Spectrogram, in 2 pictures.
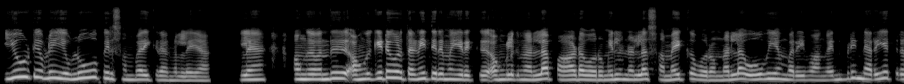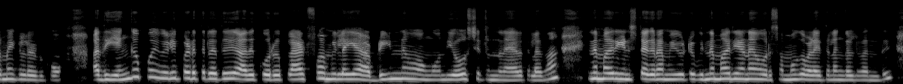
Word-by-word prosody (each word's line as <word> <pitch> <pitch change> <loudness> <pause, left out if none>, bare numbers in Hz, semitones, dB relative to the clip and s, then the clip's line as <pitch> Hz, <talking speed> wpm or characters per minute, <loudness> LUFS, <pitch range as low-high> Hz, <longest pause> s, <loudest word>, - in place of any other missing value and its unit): YouTubeல 335 -4 +2
எவ்வளோ 275 +5 +3 0.2
பேர் 250 -4 -2
சம்பாதிக்கிறாங்க 205 -3 -3
இல்லயா? 185 -1 -3 0.3
இல்ல! 220 0 +2 0.4
அவுங்க 235 0 +3
வந்து 240 +4 +3 0.2
அவுங்க 235 +3 +2
கிட்ட 280 +3 +5
ஒரு 295 - +2
தனி 235 +3 +2
திறமை 245 -2 +1
இருக்கு. 210 -1 -2
அவுங்களுக்கு 220 0 -1
நல்லா 220 +5 +3
பாட 215 +1 +1
வரும். 205 0 -1
இல்ல 235 0 0
நல்லா 225 +2 +1
சமைக்க 220 +4 -1
வரும். 195 -1 -3
நல்லா 230 +5 +1
ஓவியம் 245 0 +1
வரைவாங்க. 200 -1 -5
இப்படி 250 +6 -4
நெறைய 240 +5 0
திறமைகள் 235 -2 -2
இருக்கும். 200 0 -10 0.3
அது 220 0 0
எங்கே 280 +9 +1
போய் 335 -2 -2
வெளிப்படுத்துறது? 275 -2 0 0.2
அதுக்கு 225 0 -1
ஒரு 220 - +1
ப்ளாட்ஃபார்ம் 245 +2 +1
இல்லயா 240 -1 +3
அப்டின்னு 245 +7 0
அவுங்க 210 -1 -4
வந்து 220 +1 -4
யோசிச்சிட்டு 230 -1 -1
இருந்த 205 -1 -5
நேரத்தில 200 0 -3
தான், 300 +4 -1 0.3
இந்த 270 0 +4
மாதிரி 260 -1 +4
Instagram, 230 0 +2
YouTube 235 0 -2
இந்த 245 0 +2
மாதிரியான 250 -1 +2
ஒரு 210 - -8
சமூக 225 +2 -1
வலதளங்கள் 210 -1 -3
வந்து, 195 +8 -8
230 Hz, 180 wpm, -24 LUFS, 210-255 Hz, 0.4 s, கிட்ட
